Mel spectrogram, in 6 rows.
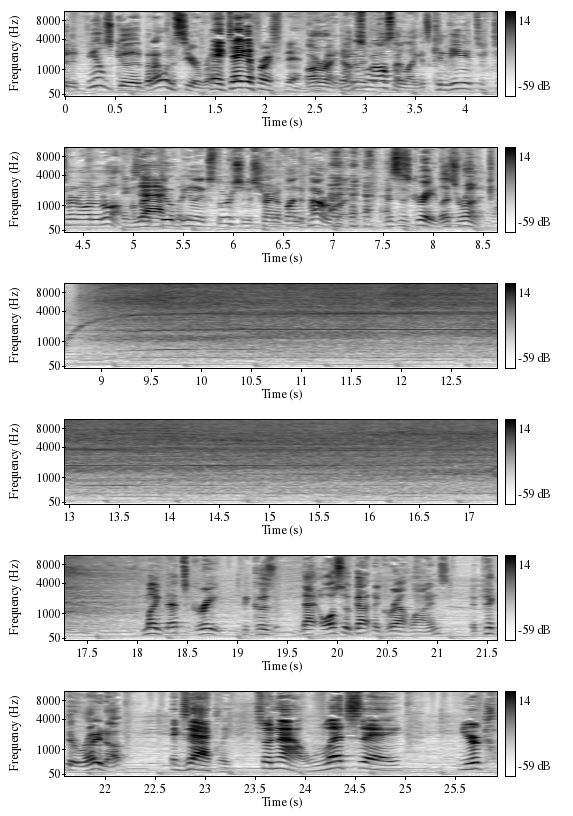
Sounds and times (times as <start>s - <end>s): Speech: 0.0s - 8.6s, 18.1s - 25.9s
Music: 0.0s - 25.9s
Vacuum cleaner: 8.6s - 18.6s.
